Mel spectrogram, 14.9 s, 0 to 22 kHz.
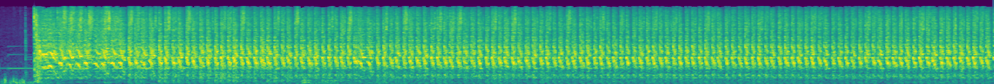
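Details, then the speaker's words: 7.3L Powerstroke diesel after injector replacement (failed external o-rings leaked oil into fuel): long steady starter cranking, about 2.5 turns per second, over three or four cycles with no catch while re-priming; extended cranking before start, only hit a couple times. "all right after some long crank in there it probably took about three of those cycles maybe four four shorter ones but uh you know some pretty heavy cycling there and I got it to hit just a couple times so I stopped"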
